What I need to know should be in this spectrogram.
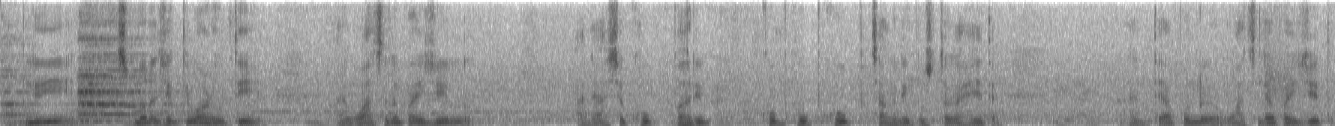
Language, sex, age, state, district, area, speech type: Marathi, male, 18-30, Maharashtra, Sangli, urban, spontaneous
